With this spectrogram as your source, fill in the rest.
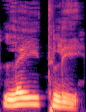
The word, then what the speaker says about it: lately: y usaremos la palabra lately que significa últimamente la a de esta palabra se pronuncia como ei y la e no se pronuncia lly y usaremos la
